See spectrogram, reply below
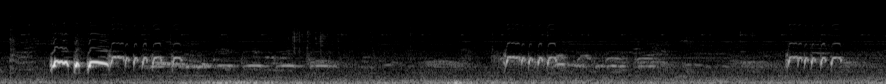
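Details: Silver zebra dove singing while placed on the ground, starting with a loud pair of rolling coos, followed by quieter trilled cooing phrases from other doves recurring every few seconds.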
